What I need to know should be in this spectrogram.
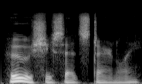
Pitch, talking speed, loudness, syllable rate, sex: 95 Hz, 170 wpm, -17 LUFS, 4.1 syllables/s, male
